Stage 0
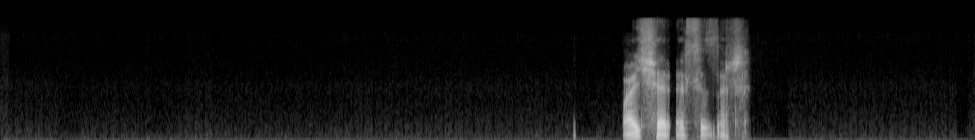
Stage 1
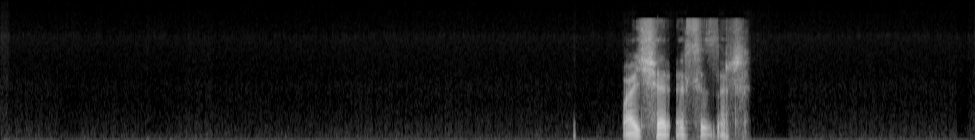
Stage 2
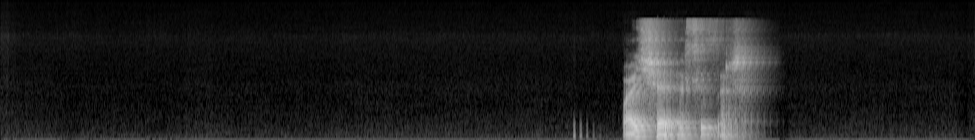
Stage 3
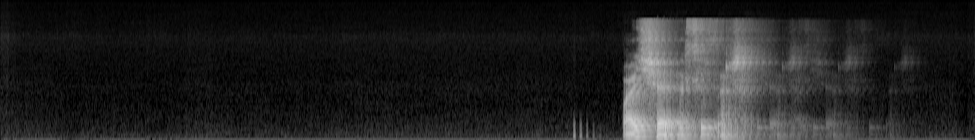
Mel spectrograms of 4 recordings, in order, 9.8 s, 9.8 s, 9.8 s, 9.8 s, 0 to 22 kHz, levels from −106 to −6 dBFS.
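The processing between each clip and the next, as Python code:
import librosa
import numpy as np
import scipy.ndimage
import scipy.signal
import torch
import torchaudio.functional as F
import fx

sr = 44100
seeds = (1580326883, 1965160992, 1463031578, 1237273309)

y1 = fx.high_shelf(x, sr, hz=3400.0, db=10.0)
y1 = y1 * librosa.db_to_amplitude(-2.5)
y2 = fx.echo_feedback(y1, sr, ms=64, feedback_pct=46, wet_db=-5.0)
y2 = y2 * librosa.db_to_amplitude(1.0)
y3 = fx.echo_feedback(y2, sr, ms=561, feedback_pct=40, wet_db=-23.5)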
